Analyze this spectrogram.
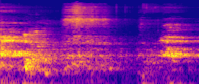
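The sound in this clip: A group of people take a breath together, producing faint, soft, airy breath sounds that rise and fade twice over a few seconds.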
